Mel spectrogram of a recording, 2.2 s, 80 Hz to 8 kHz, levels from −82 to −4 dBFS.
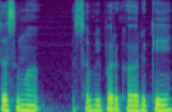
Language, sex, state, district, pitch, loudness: Hindi, male, Bihar, Vaishali, 130 Hz, -18 LUFS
